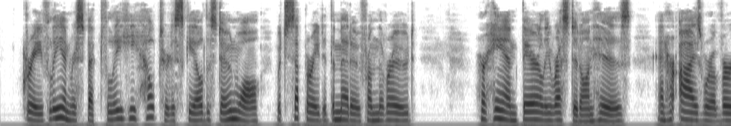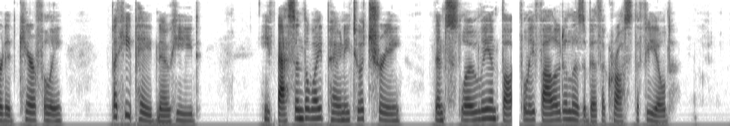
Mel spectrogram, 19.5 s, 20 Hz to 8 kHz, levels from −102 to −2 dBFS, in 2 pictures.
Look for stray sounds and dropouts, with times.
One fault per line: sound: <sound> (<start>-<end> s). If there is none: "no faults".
sound: dropout (13.4-13.5 s)
sound: dropout (16.6-16.7 s)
